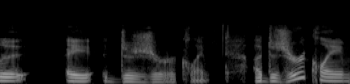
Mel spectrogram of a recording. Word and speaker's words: de jure: is what we call a de joure claim or a du jour claim it's pronoun it can be pronounced sort of either way let's call it a de jure claim a de jure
